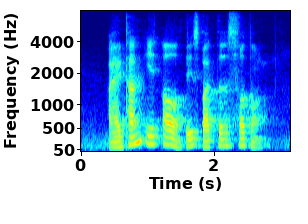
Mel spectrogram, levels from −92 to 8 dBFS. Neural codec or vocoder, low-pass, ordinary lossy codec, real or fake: codec, 16 kHz, 0.8 kbps, ZipCodec; none; none; fake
